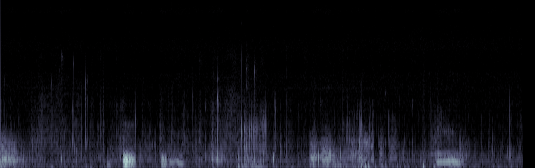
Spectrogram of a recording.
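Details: Soft gurgles and low rumbles in scattered bursts with quiet pauses; calm stomach growls possibly from swallowed air (uncertain), ordinary borborygmi.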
